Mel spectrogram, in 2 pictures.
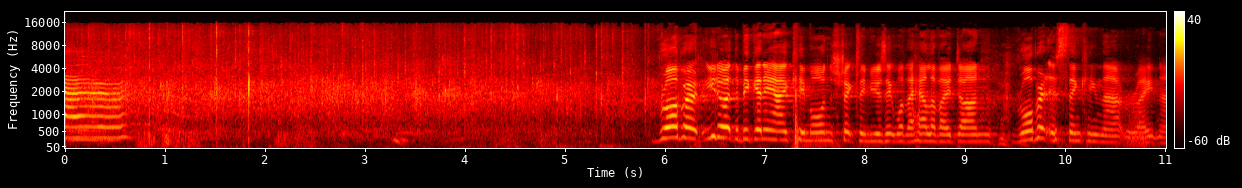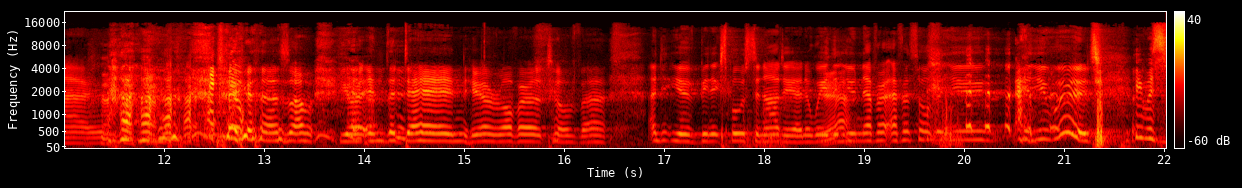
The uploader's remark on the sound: Live at the Edinburgh Fringe. This week at the first ever Live podcast recording.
